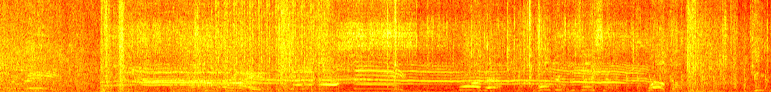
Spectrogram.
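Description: Rifle shots fire in quick bursts.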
